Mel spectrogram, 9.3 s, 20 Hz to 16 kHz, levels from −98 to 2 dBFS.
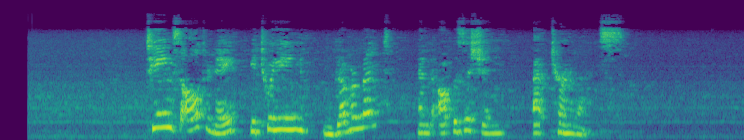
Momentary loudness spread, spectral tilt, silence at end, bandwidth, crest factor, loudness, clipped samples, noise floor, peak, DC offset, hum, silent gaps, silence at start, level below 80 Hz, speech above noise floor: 11 LU; -4 dB/octave; 1.55 s; 9.4 kHz; 14 dB; -14 LUFS; under 0.1%; -49 dBFS; -2 dBFS; under 0.1%; none; none; 1.85 s; -58 dBFS; 35 dB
